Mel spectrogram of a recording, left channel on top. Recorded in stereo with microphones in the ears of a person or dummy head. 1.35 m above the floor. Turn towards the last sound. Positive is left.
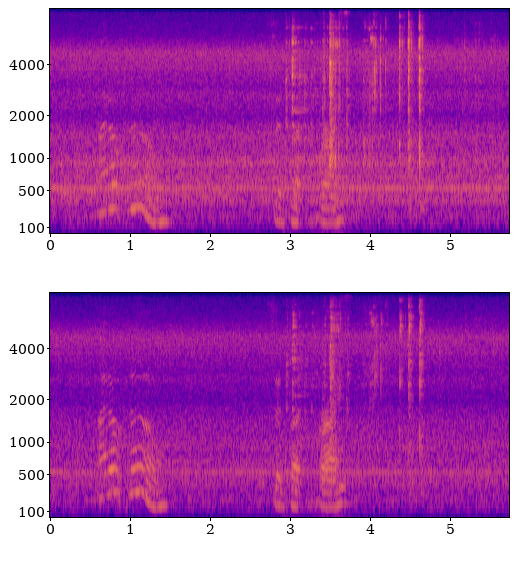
turn(degrees=55)  # may be behind; listen again after turning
